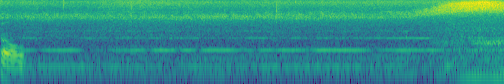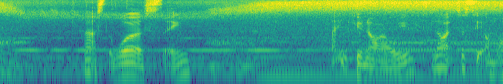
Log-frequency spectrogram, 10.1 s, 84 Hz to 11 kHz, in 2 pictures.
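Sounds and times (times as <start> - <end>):
vacuum cleaner running upstairs: 1.1 - 10.0
speech: 5.9 - 7.3, 8.5 - 10.0.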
